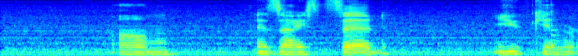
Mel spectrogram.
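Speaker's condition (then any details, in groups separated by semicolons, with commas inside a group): Essential tremor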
